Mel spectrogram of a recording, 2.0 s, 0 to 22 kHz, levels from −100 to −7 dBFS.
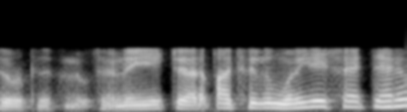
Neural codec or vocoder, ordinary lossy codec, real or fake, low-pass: codec, 16 kHz, 0.5 kbps, FreqCodec, larger model; none; fake; 3.6 kHz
